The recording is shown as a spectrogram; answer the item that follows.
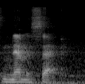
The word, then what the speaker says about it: Nemecek: It's Nemecek. – Nemecek? – Like it's S-E... Like it would be S-E-K, but it's just...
